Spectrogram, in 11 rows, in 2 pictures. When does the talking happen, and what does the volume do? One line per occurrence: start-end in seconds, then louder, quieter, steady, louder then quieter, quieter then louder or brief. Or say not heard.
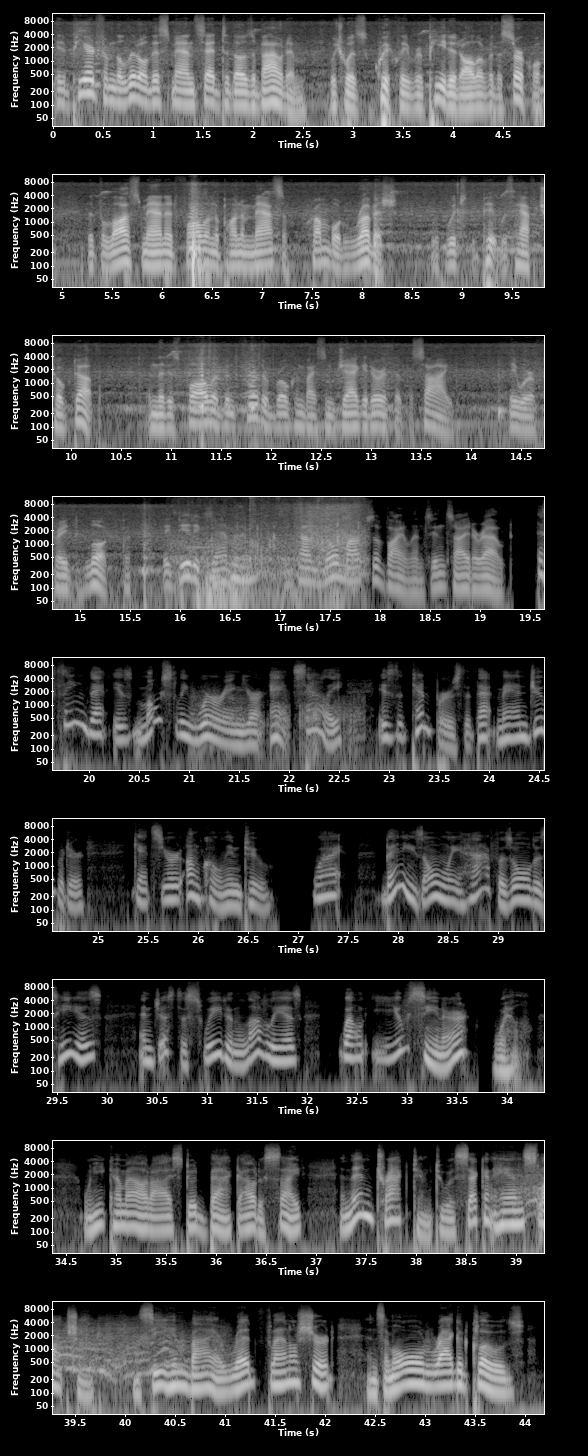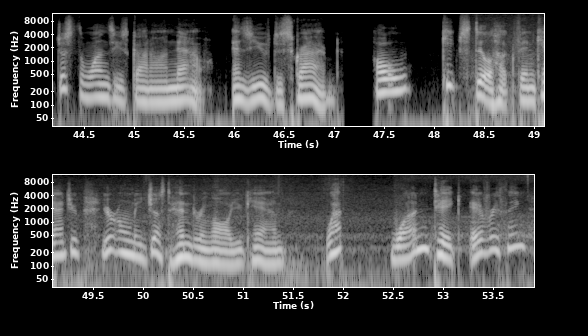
0.0-53.8 quieter then louder.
